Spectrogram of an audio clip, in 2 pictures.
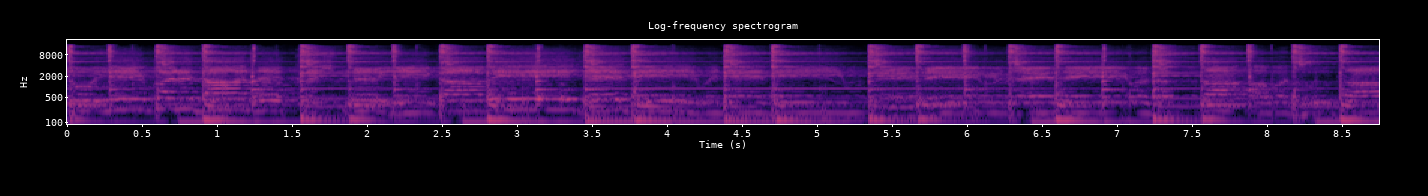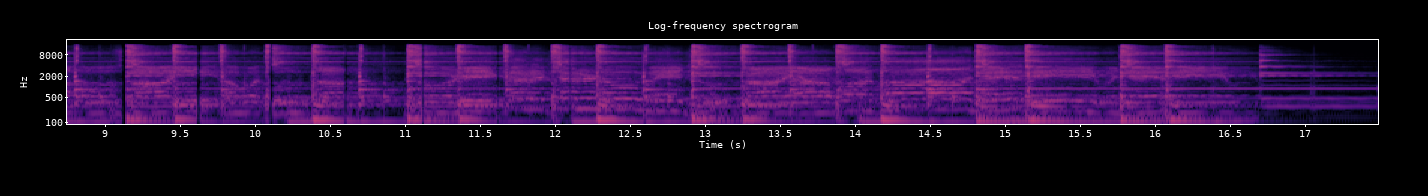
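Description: Hindu devotional aarti song: voices chanting a hymn over a held drone, to a steady beat of percussion strikes about twice a second.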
